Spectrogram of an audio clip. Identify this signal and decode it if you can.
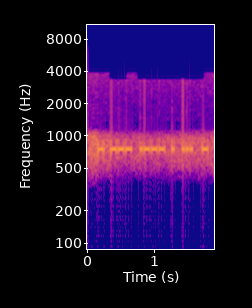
Morse code, heard as a keyed tone, about 42 wpm, spaced as for 36 wpm, 760 Hz. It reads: TO JEST
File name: dlazaawansowanych / nagraniazpasma / websdr recording 3565.0kHz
